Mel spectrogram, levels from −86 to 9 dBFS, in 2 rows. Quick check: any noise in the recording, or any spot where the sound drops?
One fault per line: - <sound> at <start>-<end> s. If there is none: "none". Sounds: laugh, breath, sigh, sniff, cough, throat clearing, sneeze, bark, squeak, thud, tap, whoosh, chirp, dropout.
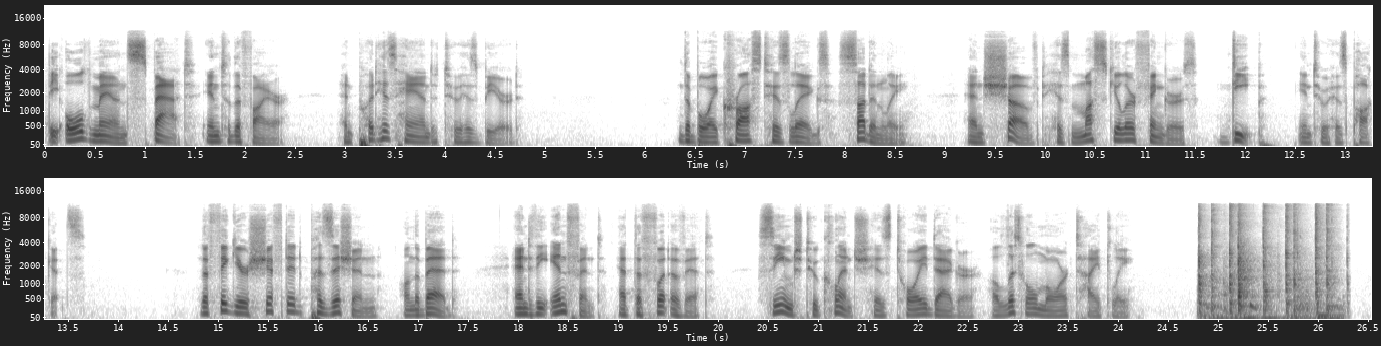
- tap at 24.8-26.3 s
